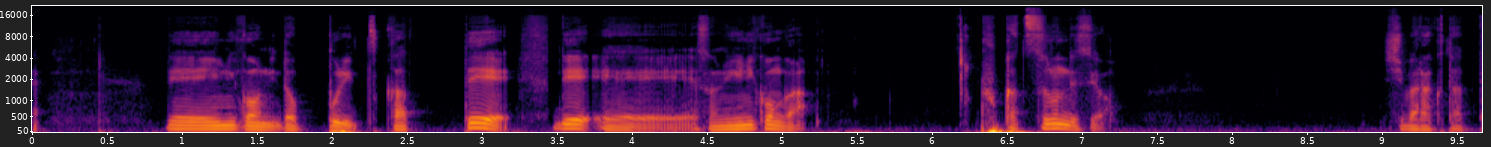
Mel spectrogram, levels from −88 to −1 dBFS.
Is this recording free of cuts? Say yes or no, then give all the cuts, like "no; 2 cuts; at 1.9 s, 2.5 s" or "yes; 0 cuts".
no; 1 cut; at 3.4 s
